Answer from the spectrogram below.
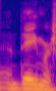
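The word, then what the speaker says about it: Dahmer: Die, ik wilde eigenlijk over die hele Damer, die Jeffrey, zeg, spreek het goed uit? Ja, Damer spreek ik uit, spreek je het uit.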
